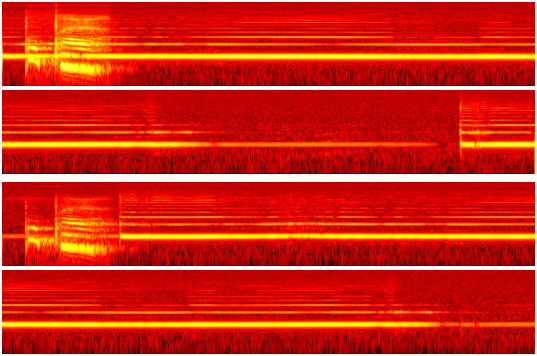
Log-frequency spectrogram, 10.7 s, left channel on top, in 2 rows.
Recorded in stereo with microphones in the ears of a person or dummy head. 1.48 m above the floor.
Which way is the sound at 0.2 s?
50° left (ahead or behind).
